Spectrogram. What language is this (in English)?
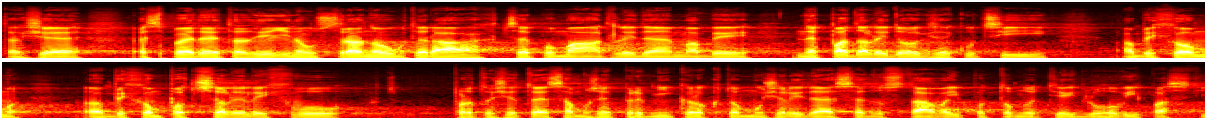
Czech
